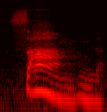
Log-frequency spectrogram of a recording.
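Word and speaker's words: Psalm: 하면 뭔지 혹시 아시나요 쌈입니다 피는 피는 묵음이에요 소리가 안나요 쌈입니다 풋살 모습 쌈 비슷하죠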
